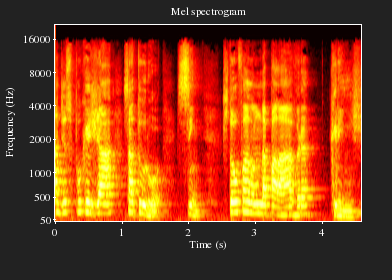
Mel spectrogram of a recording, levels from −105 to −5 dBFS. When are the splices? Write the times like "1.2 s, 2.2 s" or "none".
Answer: none

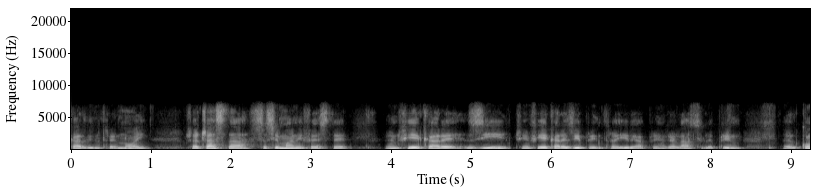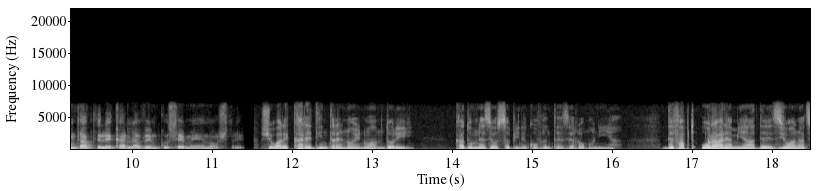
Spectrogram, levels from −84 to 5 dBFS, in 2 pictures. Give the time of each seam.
5.5 s, 11.5 s

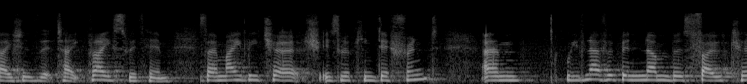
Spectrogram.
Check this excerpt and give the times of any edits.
2.0 s

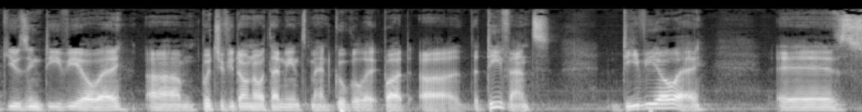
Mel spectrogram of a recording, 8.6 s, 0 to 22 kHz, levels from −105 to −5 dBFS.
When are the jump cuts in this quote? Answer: 3.8 s

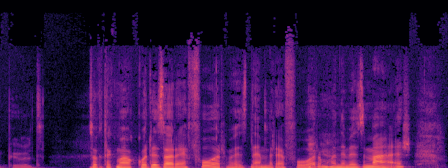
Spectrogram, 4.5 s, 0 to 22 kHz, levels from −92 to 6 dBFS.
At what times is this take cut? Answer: 0.9 s, 2.3 s

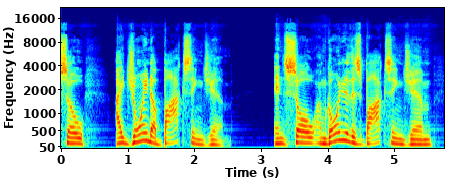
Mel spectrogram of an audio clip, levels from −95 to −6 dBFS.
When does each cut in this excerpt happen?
none

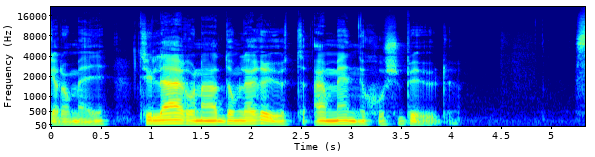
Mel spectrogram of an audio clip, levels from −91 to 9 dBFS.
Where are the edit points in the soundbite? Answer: none

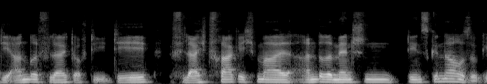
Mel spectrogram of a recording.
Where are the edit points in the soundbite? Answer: 1.6 s

